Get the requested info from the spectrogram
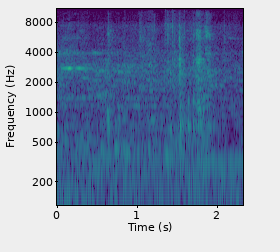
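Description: Faint background music over the low room noise of a busy shop.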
